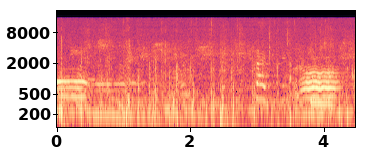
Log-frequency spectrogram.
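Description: Distant voices calling out in long held tones, one fading just after the start and another beginning near the end, with scattered light clicks in between.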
